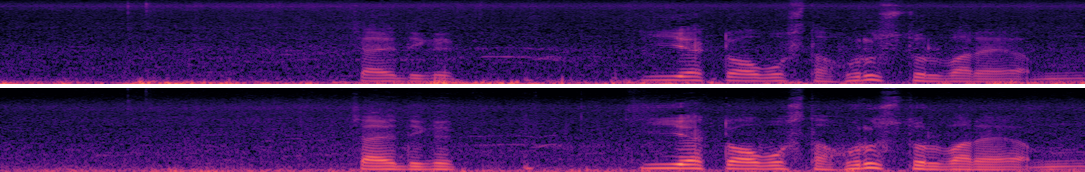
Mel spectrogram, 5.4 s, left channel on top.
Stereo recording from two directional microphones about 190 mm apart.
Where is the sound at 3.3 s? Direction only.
20° right (ahead or behind).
